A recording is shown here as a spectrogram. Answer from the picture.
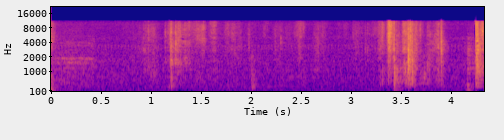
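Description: Tarot cards handled on a wooden table: a light tap as a card is set down at the start and a few faint ticks. Near the end comes a quick flurry of card noise as the deck is picked up to be shuffled.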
